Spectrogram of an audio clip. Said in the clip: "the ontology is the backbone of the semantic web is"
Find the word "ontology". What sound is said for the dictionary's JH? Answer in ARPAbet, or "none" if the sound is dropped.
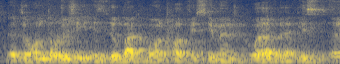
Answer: ZH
